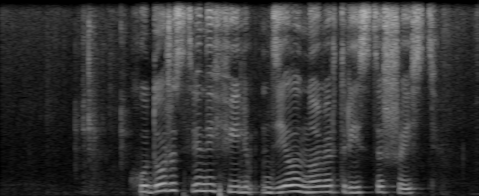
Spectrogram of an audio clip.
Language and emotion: Russian, neutral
